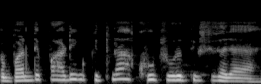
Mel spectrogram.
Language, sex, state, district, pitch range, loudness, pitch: Hindi, male, Uttar Pradesh, Budaun, 175-220 Hz, -22 LUFS, 200 Hz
